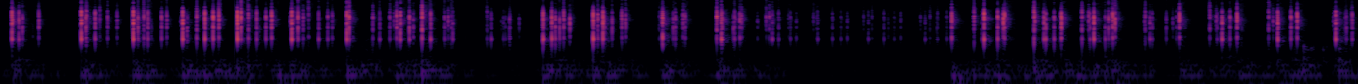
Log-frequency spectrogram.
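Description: Long nails tap and scratch a closed, small square black plastic Maybelline Fit Me loose powder jar held in both hands. Quick bursts of sharp, bright plastic clicks and dry scratching follow one another with brief pauses, each tap dying away almost instantly.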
